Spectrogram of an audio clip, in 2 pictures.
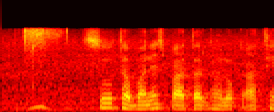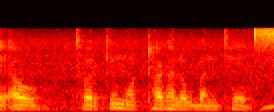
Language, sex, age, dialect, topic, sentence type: Chhattisgarhi, male, 18-24, Eastern, agriculture, statement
